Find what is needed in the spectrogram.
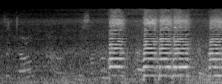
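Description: A vehicle horn sounds twice, starting about a second in: a short toot, then a longer blast of about half a second.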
